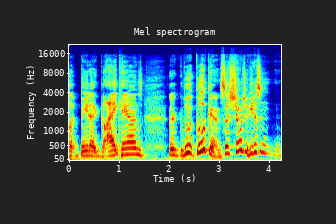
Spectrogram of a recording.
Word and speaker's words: glucan: He did say glucan once. Glue.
